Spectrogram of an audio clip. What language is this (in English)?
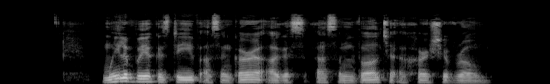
Irish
